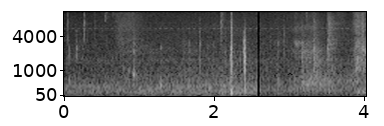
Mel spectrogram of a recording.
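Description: Faint scattered clicks of a North American Arms Sidewinder mini-revolver being handled as its cylinder is unlatched and swung out, with a sharp double click about two seconds in.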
